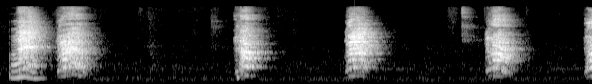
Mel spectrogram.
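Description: An umbrella cockatoo gives six harsh, raspy squawks, each under half a second, spaced irregularly over six seconds, over a steady low electrical hum.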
